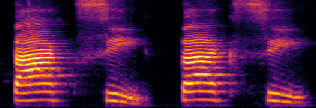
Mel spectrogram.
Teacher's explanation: esse X, pessoal, ele tem o som de 2 fonemas. No caso de táxi, o X tem som de KS. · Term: dífono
